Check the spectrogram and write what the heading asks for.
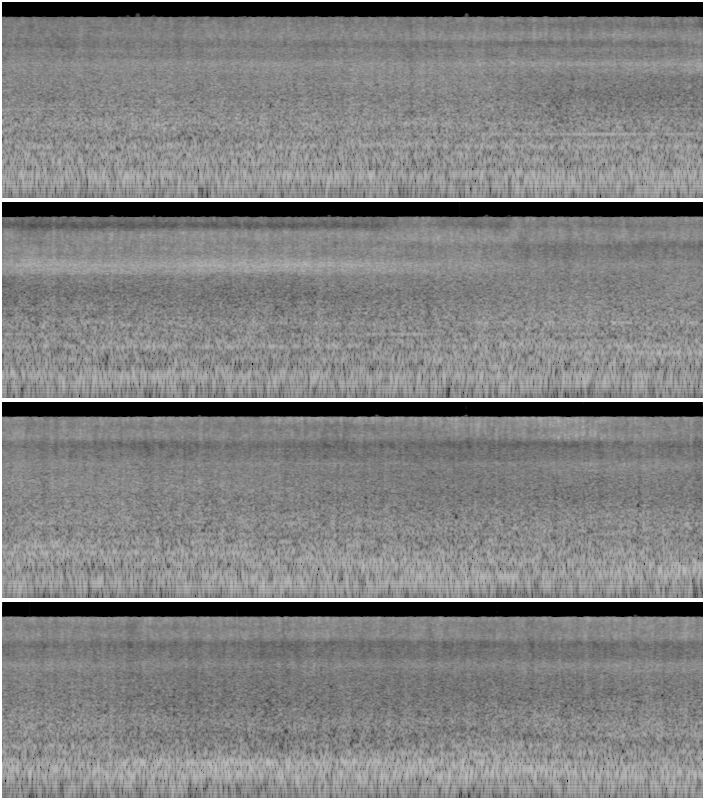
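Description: Corn flakes production line machinery running: a loud, steady mechanical noise with a hiss on top, whose tone shifts slightly a couple of times.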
